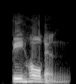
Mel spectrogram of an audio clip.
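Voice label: "beholden", American English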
